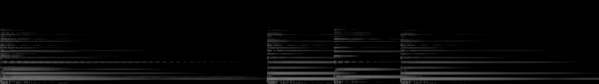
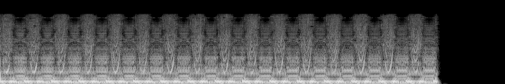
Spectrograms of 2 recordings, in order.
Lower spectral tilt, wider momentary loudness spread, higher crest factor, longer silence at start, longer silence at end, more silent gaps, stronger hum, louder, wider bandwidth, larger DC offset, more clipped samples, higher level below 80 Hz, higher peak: second, -5 dB/octave vs -7.5 dB/octave; first, 20 LU vs 1 LU; first, 16 dB vs 10 dB; about the same, 0 s vs 0 s; second, 0 s vs 0.65 s; neither; neither; second, -44 LUFS vs -12 LUFS; second, 9 kHz vs 11 kHz; neither; neither; second, -70 dBFS vs -20 dBFS; second, -30 dBFS vs 0 dBFS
